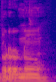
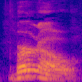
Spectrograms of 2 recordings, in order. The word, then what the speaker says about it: Brno: It's properly pronounced Brno. Brno.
